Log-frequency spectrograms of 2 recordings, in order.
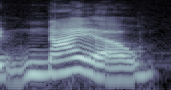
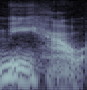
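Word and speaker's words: Nai'o: Ni's or Nio, not Nihow. I keep saying Nihow. That is how you say hello. That's his name is not hello.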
